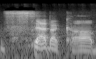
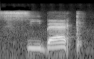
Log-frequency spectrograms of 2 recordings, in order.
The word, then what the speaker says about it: SEBEC: Yeah, you've called the organization Sebeca, but in reality, I think the real pronunciation is Sebeck.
